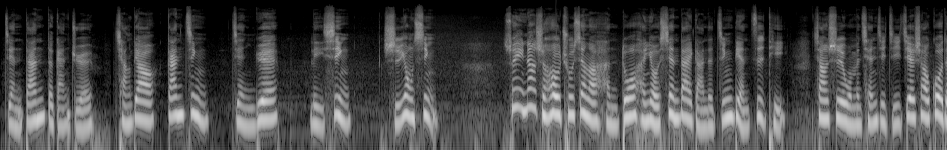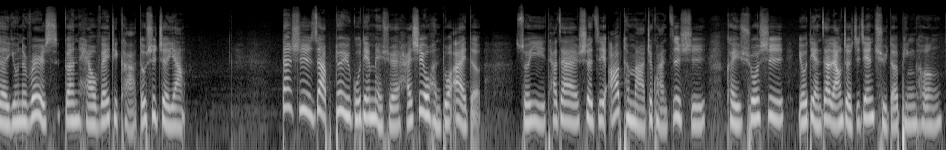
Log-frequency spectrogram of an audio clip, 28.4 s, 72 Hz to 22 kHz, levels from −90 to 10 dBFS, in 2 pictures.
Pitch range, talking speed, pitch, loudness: 200-255 Hz, 250 characters per minute, 225 Hz, -18 LUFS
